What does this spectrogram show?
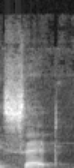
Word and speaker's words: said: Es un sonido vocal muy, muy corto.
